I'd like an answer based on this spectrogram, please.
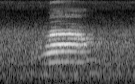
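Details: Pet black cat meowing back at its owner during a continuous back-and-forth, indoors. One clear, steady, tonal meow of about half a second, loud against a quiet room.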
